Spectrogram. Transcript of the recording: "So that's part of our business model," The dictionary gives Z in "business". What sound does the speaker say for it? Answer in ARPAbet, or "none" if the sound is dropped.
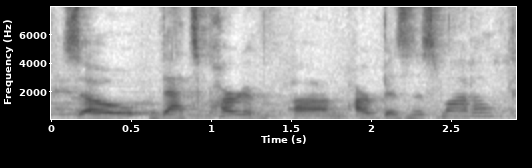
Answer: Z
